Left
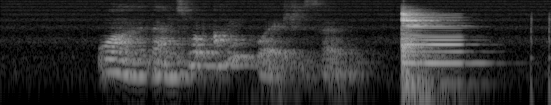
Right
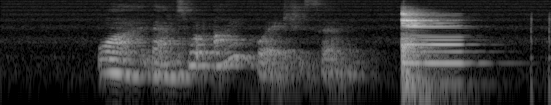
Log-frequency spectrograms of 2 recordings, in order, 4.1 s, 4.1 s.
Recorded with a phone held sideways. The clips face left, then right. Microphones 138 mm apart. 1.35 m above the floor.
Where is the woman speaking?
20° right (ahead or behind), 4.5 m; by 2.7 s 40° right (ahead or behind), 4 m.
